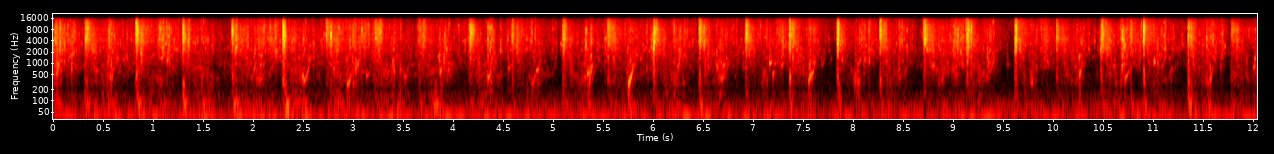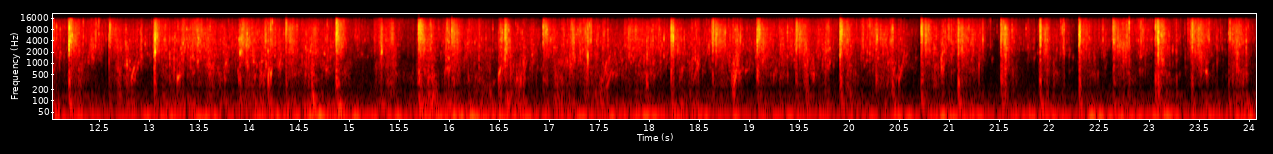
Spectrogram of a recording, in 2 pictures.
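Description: Water splashing continuously, a quick irregular run of small splashes and sloshes.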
